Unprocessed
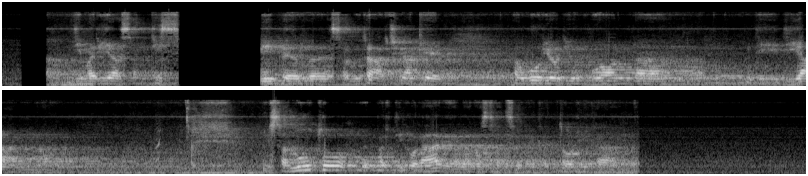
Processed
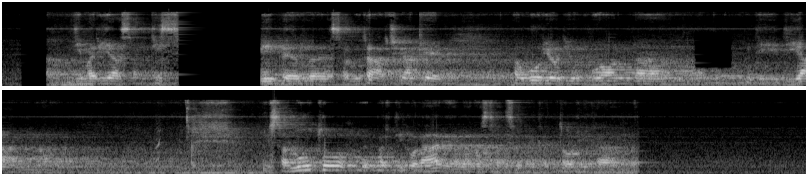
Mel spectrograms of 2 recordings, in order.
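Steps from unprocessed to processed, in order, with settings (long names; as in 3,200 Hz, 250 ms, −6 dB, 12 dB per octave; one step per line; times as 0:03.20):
0:06.92–0:07.30: time-frequency box erased 830–5,100 Hz
0:09.17–0:10.38: noise that follows the level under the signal 30 dB
tuned comb filter 560 Hz, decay 0.53 s, mix 70%
level +7 dB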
